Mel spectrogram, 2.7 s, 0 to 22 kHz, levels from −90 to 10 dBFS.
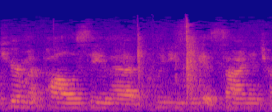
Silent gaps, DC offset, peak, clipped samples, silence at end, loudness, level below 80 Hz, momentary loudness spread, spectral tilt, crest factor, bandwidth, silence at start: none; under 0.1%; -12 dBFS; under 0.1%; 0 s; -29 LUFS; -64 dBFS; 6 LU; -2.5 dB/octave; 18 dB; 13 kHz; 0 s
